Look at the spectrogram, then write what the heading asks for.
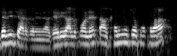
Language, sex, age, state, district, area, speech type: Sindhi, male, 60+, Delhi, South Delhi, rural, conversation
